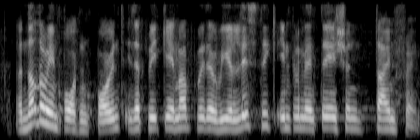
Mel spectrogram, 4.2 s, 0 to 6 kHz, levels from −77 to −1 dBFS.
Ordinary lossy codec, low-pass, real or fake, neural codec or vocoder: none; 5.4 kHz; fake; codec, 16 kHz, 4 kbps, X-Codec, HuBERT features, trained on general audio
